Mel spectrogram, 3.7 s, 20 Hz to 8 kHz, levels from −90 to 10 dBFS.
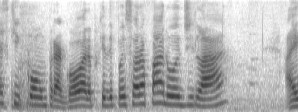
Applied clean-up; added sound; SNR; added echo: none; none; none; none.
